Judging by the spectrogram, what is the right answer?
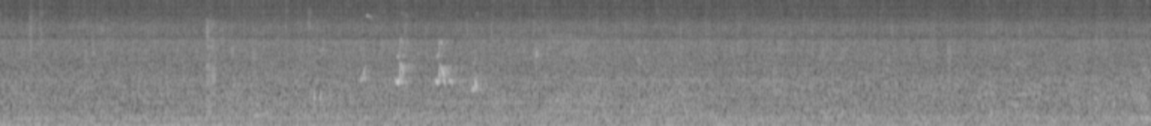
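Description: Steady outdoor hiss, with a few short high-pitched animal calls clustered about four seconds in.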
